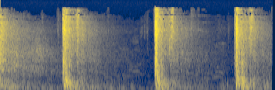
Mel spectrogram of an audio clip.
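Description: Three sharp blasts from a high-powered rifle ring out, evenly spaced, each a loud crack followed by a decaying rumbling tail.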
